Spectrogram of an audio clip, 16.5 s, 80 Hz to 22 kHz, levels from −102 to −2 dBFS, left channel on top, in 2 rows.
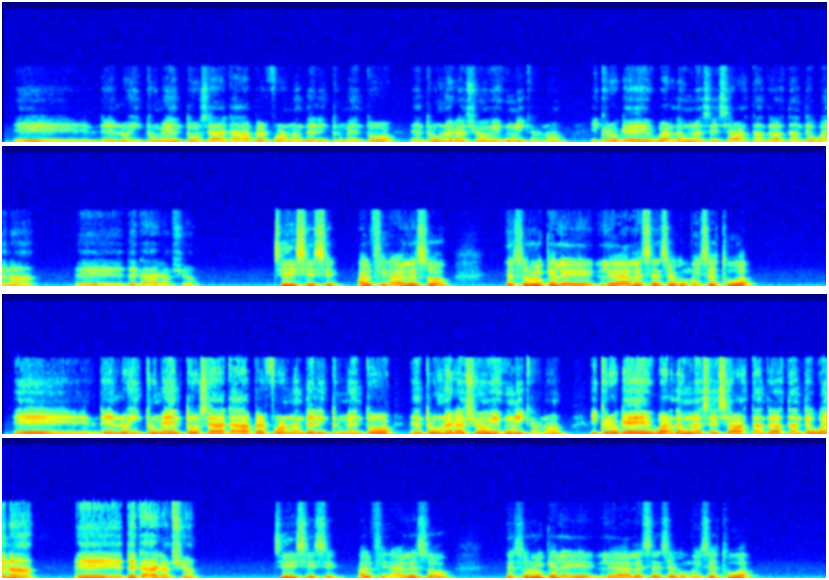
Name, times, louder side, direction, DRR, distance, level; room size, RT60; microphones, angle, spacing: voice 1, 0.1-8.6 9.0-10.2, right 7 dB, 85° right, 0.3 m, -26 dB
voice 2, 11.0-12.7 13.3-15.7, left 3 dB, 35° left, 0.5 m, -24 dB
3.7 x 2.3 x 2.3 m
head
